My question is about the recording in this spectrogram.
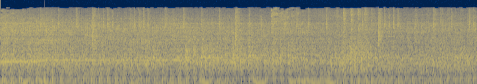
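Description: Small single-cylinder petrol engine running steadily just after starting, driving a disk mill flour grinder.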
